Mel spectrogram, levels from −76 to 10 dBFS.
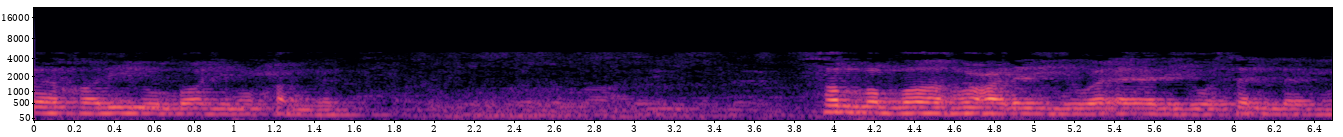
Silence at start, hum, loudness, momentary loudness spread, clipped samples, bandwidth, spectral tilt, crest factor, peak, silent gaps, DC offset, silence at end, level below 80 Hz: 0 s; none; -22 LUFS; 21 LU; under 0.1%; 5.4 kHz; -12 dB/octave; 20 dB; -2 dBFS; none; under 0.1%; 0 s; -52 dBFS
